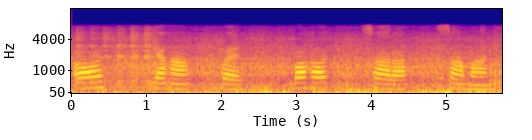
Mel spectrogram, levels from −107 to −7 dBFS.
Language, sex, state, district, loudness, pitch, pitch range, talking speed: Hindi, female, Chandigarh, Chandigarh, -15 LUFS, 215 Hz, 195-230 Hz, 60 wpm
